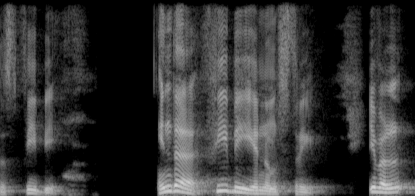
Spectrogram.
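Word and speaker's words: Phoebe: ஆங்கிலத்தில் her name is pronounce is ஃபீபி.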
